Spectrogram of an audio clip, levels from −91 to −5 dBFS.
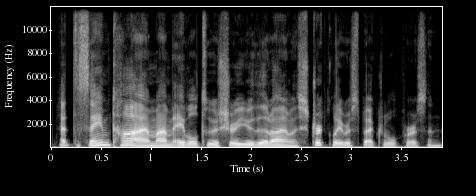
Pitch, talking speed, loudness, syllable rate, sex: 145 Hz, 260 wpm, -18 LUFS, 6.7 syllables/s, male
